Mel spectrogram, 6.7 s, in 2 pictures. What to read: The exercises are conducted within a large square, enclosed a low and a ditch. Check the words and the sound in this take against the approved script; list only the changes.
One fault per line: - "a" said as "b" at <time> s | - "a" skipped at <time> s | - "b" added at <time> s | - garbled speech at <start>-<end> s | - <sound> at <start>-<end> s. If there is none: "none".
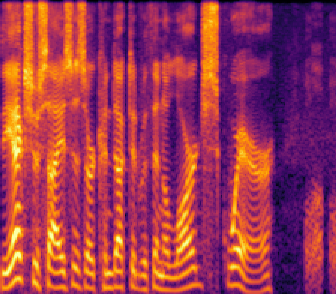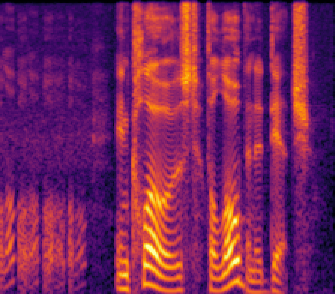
- laugh at 3.1-4.3 s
